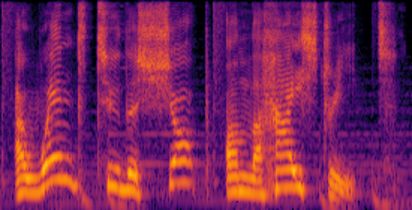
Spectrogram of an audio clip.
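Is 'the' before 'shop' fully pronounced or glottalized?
fully pronounced. The word 'the' is pronounced fully and clearly.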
